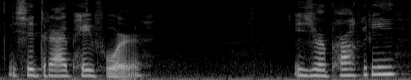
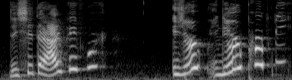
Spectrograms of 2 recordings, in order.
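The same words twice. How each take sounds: First: Restrained disbelief. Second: Loud, sharply rising disbelief; incredulous outrage. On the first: Resident repeats staff's claim on their belongings, restrained disbelief. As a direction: repeat the claim evenly, holding the outrage in. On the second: Resident challenges staff claim on their belongings, incredulous and loud. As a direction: throw it back as a high, indignant question. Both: Retold or imitated.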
